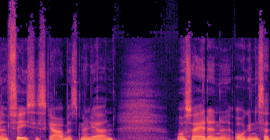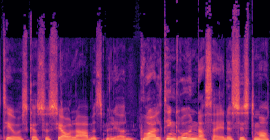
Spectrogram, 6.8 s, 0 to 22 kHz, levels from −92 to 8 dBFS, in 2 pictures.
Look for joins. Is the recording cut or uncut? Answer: cut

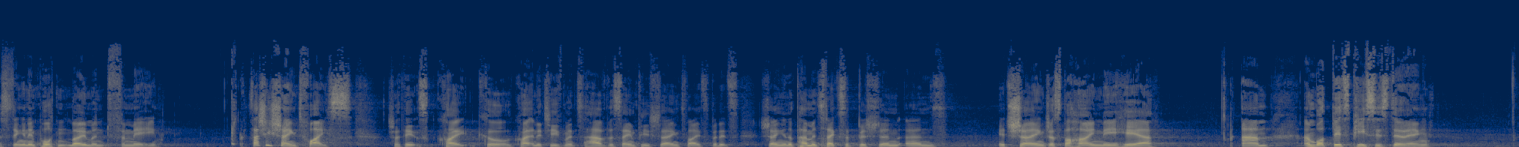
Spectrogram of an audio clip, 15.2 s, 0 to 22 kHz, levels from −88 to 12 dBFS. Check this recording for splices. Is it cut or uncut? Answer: cut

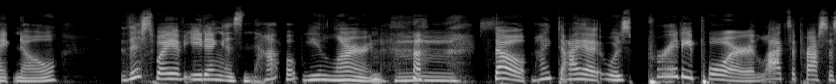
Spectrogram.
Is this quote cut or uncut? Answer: uncut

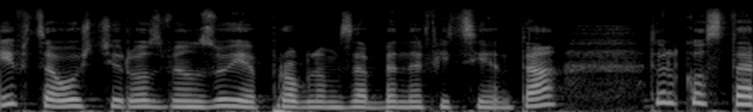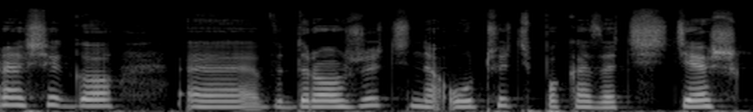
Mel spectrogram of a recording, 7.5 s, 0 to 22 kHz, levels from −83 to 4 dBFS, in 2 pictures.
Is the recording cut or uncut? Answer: cut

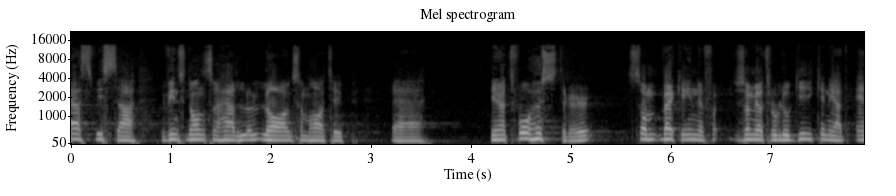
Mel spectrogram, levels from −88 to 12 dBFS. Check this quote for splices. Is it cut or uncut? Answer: uncut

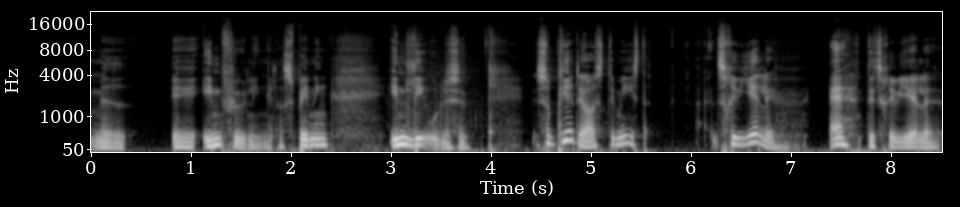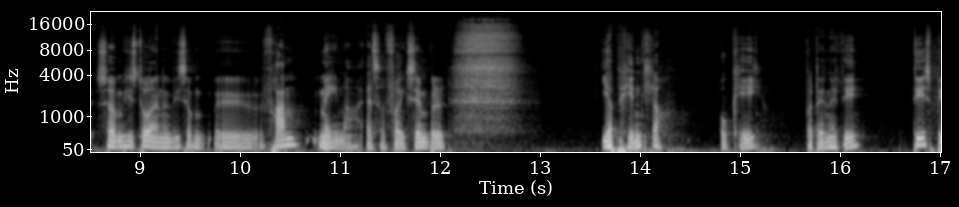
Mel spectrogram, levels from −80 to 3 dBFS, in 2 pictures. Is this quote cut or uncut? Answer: uncut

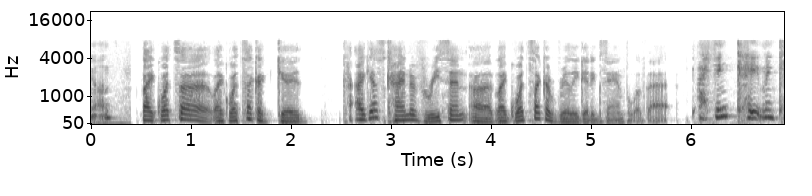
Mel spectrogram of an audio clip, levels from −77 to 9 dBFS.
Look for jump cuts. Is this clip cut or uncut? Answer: cut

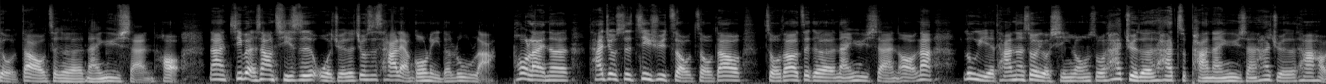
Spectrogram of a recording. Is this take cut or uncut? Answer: uncut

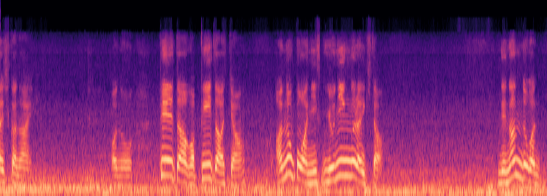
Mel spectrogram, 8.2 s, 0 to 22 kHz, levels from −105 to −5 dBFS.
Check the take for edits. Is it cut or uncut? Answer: cut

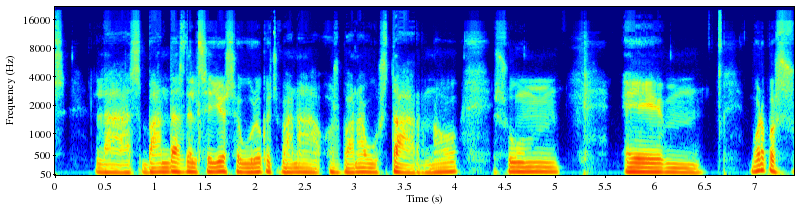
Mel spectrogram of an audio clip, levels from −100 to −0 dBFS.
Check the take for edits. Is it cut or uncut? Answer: cut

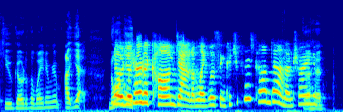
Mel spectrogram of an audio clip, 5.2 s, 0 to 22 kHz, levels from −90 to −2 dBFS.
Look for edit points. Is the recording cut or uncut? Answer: cut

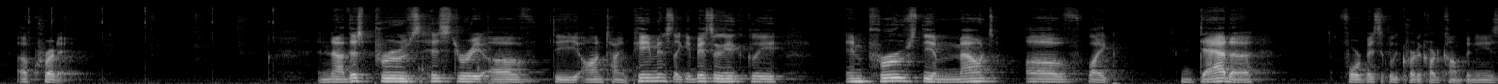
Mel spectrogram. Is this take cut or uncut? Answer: uncut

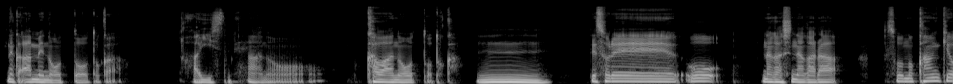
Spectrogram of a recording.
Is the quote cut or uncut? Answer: uncut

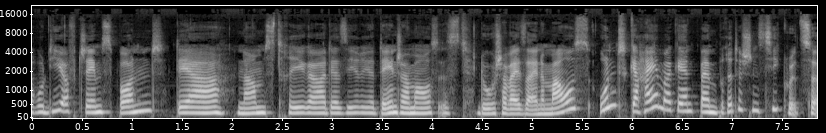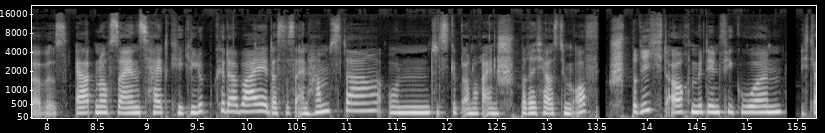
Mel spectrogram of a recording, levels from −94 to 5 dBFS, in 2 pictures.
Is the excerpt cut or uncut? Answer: cut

